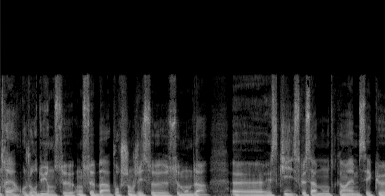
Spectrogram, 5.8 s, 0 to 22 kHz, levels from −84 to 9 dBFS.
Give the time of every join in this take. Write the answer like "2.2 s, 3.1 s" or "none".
1.7 s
